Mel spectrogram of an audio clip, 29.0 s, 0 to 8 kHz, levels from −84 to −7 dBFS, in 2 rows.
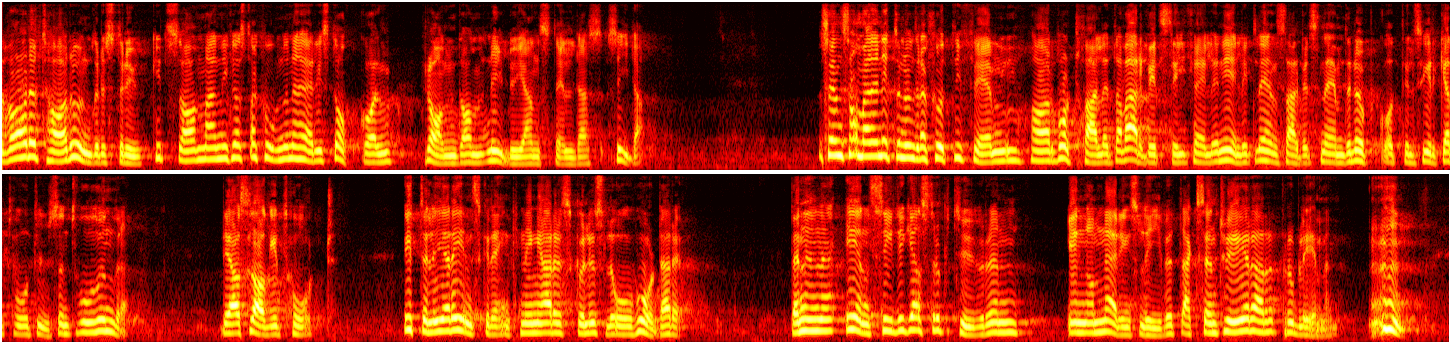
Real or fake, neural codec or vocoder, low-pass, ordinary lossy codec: fake; codec, 16 kHz, 8 kbps, FunCodec, trained on LibriTTS, 25 frames a second; none; none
